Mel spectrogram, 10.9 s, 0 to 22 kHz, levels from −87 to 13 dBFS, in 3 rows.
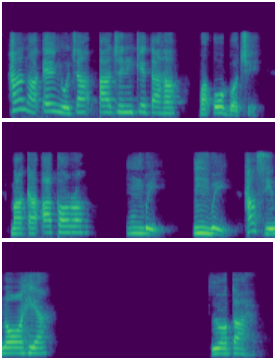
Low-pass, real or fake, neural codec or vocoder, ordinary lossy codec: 7.2 kHz; fake; codec, 16 kHz, 1 kbps, X-Codec, HuBERT features, trained on LibriSpeech; none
